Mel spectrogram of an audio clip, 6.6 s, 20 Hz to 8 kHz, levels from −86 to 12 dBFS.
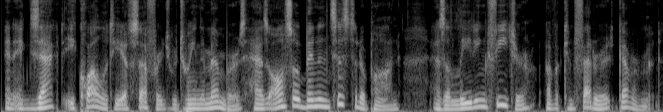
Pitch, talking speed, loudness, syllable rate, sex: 130 Hz, 190 wpm, -19 LUFS, 6.8 syllables/s, male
